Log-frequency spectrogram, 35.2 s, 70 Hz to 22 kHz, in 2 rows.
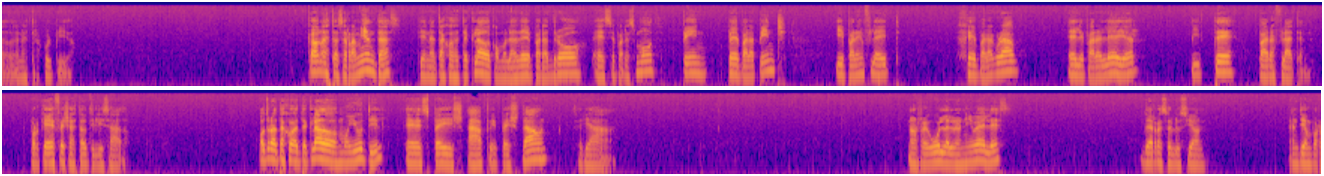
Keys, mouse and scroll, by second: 1.2 p, 4.9 g, 6.5 l, 8.1 t, 11.2 d, 12.1 f, 12.6 right click, 12.8 shift+f, 15.2 right click, 17.6 Page_Up, 18.3 Page_Down, 22.5-23.1 scroll up 1, 23.1 Page_Up, 23.9 Page_Down, 24.5 Page_Up, 25.0 Page_Down, 26.0 Page_Up, 26.6 Page_Down, 32.8 Page_Up, 34.7 scroll down 1.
